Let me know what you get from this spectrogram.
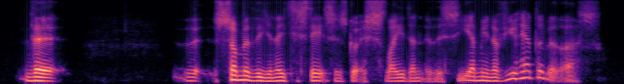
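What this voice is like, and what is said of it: Scottish accent. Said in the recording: “It's a Scottish accent, guys.”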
